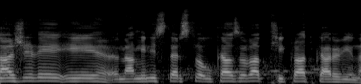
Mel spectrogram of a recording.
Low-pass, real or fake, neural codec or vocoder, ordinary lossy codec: 14.4 kHz; fake; codec, 44.1 kHz, 3.4 kbps, Pupu-Codec; MP3, 96 kbps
